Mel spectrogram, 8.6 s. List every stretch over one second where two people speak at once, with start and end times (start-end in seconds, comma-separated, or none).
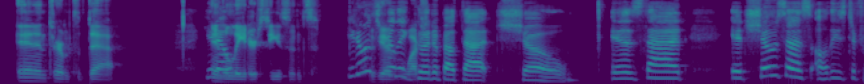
none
